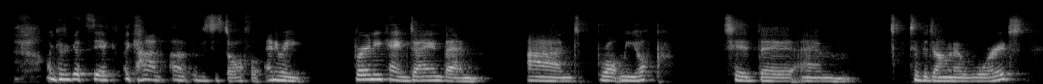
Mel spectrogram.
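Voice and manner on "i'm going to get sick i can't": play-acted crying, words broken by sobs. Retelling sitting in the corner during registration, imitating crying while talking. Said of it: "I was in the corner like crying".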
